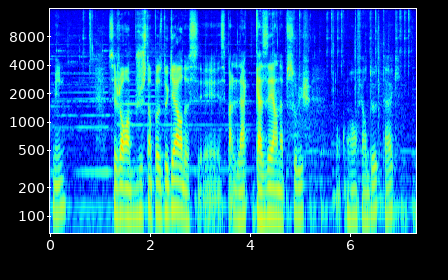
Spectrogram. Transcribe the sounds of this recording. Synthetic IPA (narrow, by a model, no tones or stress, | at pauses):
mil | sɛʒɑ̃ʁɛ̃ʒyst̪ɛ̃pɔst̪̚d̪əɡaʁd̪sɛ̰sɛ̥pa̰lakazɛʁnabsɔly | d̪̥ɔ̃kʰɔ̃vaɑ̃fɛʁd̪øt̪ak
